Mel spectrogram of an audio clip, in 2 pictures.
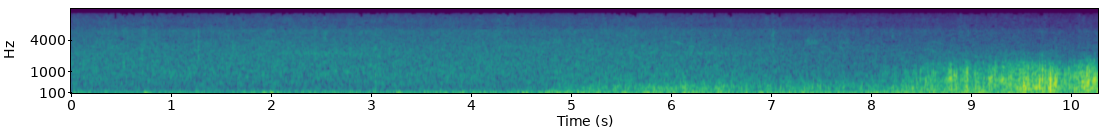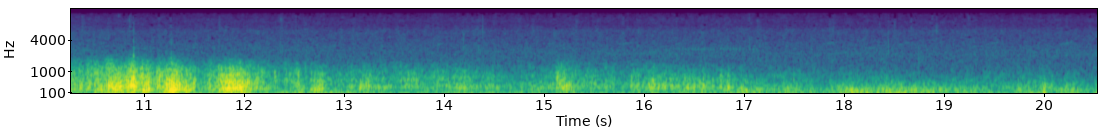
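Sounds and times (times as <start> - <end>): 
soft rain pattering on a window: 0.0 - 20.5
roll of thunder: 4.5 - 20.5.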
